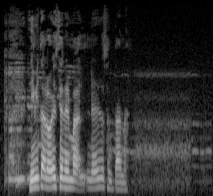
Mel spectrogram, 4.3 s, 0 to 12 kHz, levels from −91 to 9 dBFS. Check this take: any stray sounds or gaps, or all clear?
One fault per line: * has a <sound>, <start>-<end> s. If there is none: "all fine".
all fine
